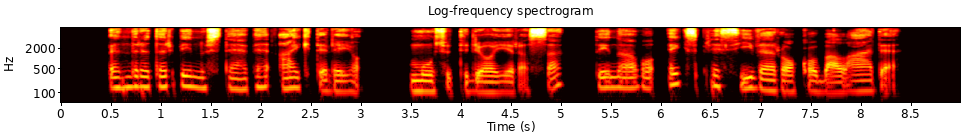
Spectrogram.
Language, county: Lithuanian, Šiauliai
